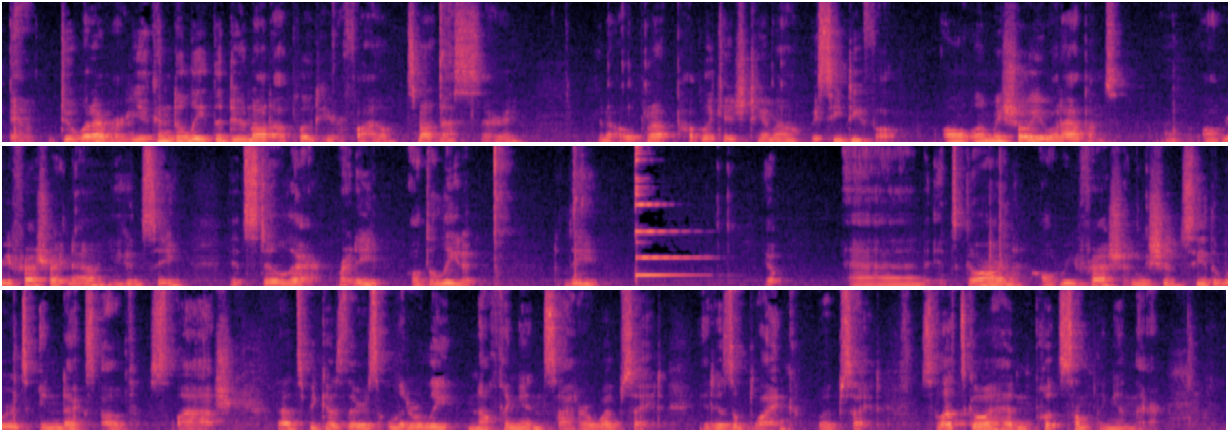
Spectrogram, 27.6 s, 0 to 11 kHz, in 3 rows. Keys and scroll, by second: 3.3 Return.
